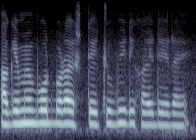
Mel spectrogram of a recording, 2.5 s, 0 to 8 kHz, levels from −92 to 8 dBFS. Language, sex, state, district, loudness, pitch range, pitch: Hindi, male, Arunachal Pradesh, Lower Dibang Valley, -17 LUFS, 225-245 Hz, 245 Hz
